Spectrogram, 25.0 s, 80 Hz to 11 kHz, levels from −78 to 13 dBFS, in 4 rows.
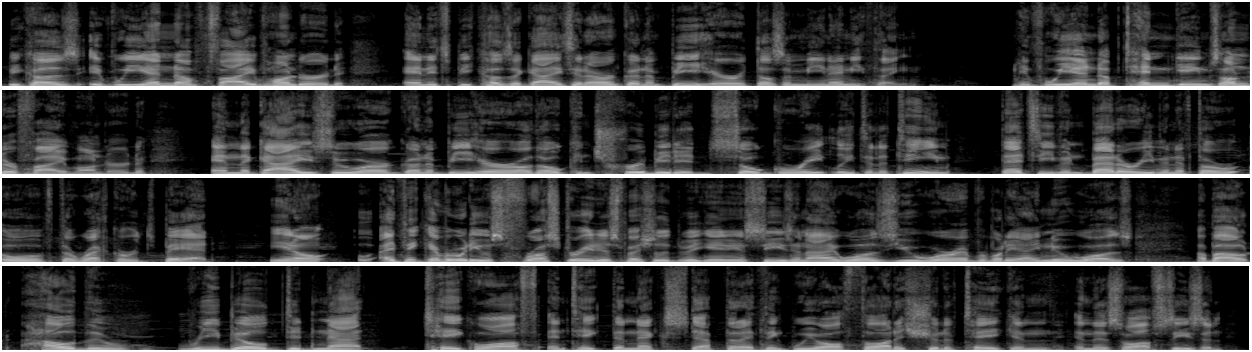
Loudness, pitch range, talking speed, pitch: -20 LUFS, 130-155 Hz, 250 wpm, 145 Hz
